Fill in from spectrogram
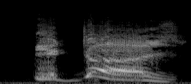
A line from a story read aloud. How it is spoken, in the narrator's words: moaned the bear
